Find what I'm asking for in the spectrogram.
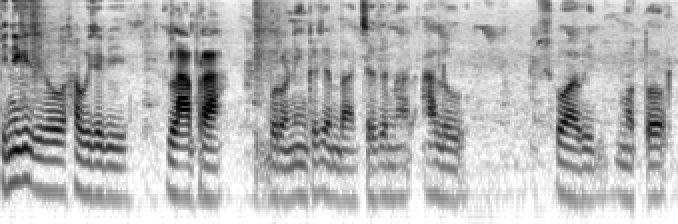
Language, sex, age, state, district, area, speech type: Bodo, male, 45-60, Assam, Chirang, urban, spontaneous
